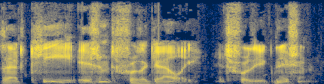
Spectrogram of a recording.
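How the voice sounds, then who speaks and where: Low-voiced, wry 1950s skipper. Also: male voice, moderate pace, slight background noise. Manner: deadpan, wry. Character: wry, gruff 1950s boat-skipper adventurer. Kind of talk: old-time-radio-style comedy adventure acting.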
